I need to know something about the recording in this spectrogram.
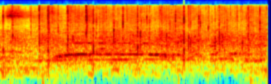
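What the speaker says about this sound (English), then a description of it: "Let's give the audience a round of applause." Audience applause fills a school holiday concert hall, loud, even clapping from many hands with a faint sustained tone beneath it, cutting off abruptly at the end.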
